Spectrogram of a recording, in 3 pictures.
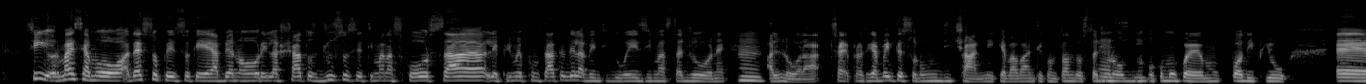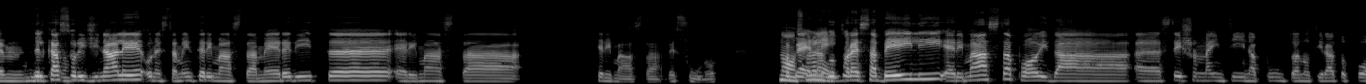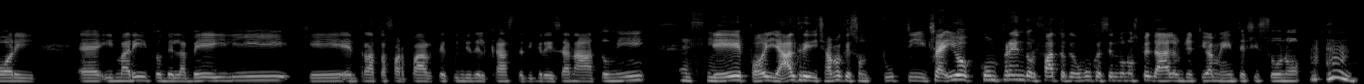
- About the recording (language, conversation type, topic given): Italian, podcast, Come descriveresti la tua esperienza con la visione in streaming e le maratone di serie o film?
- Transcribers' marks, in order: in English: "cast"; in English: "cast"; throat clearing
